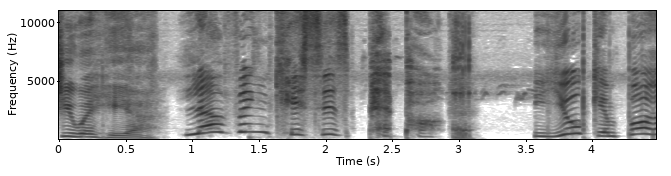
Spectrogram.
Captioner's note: snorts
